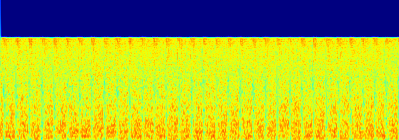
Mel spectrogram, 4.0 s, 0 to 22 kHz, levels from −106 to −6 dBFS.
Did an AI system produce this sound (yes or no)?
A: yes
